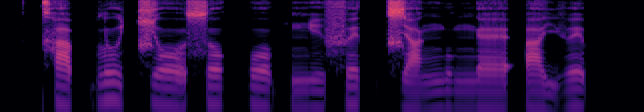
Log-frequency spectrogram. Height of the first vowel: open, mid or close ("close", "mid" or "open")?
open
